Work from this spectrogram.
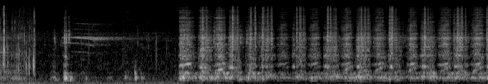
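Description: A hacksaw cuts rubber strips to length for a flume, starting with a few scattered scrapes and then settling into a steady, close, rapid back-and-forth rasp of even strokes with no talking.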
